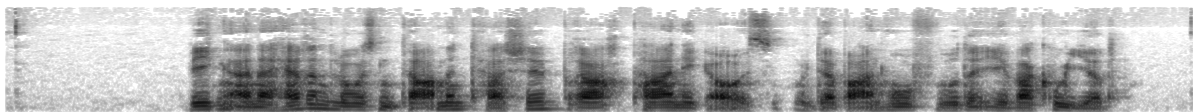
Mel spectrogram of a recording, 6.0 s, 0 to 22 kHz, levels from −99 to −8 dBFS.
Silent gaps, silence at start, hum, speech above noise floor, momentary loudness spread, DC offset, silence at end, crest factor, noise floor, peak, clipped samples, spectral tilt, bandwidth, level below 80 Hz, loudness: none; 0.95 s; none; 49 dB; 8 LU; under 0.1%; 0.4 s; 18 dB; -68 dBFS; -2 dBFS; under 0.1%; -5.5 dB/octave; 16 kHz; -60 dBFS; -20 LUFS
